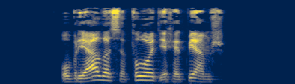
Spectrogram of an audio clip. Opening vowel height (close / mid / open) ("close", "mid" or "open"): close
